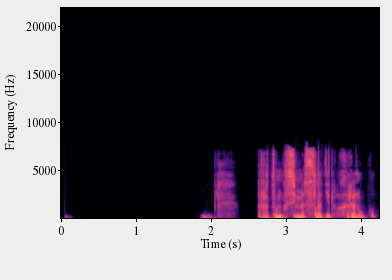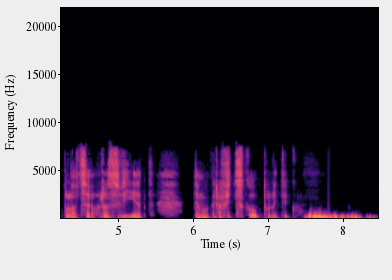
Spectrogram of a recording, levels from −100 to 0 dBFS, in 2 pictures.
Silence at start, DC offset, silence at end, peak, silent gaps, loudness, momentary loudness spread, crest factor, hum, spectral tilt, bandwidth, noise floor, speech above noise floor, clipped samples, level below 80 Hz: 1.85 s; under 0.1%; 0.05 s; -10 dBFS; 2.37-2.61 s, 5.86-6.00 s; -32 LUFS; 18 LU; 24 dB; none; -4 dB/octave; 8 kHz; under -90 dBFS; over 57 dB; under 0.1%; -60 dBFS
